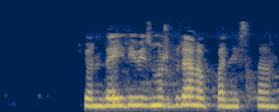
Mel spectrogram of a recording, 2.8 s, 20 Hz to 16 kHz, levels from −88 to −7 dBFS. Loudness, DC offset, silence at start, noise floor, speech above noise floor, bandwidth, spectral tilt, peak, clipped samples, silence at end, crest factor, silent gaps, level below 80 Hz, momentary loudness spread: -23 LUFS; under 0.1%; 0.85 s; -81 dBFS; 60 dB; 7.8 kHz; -6 dB/octave; -6 dBFS; under 0.1%; 0 s; 16 dB; none; -72 dBFS; 7 LU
